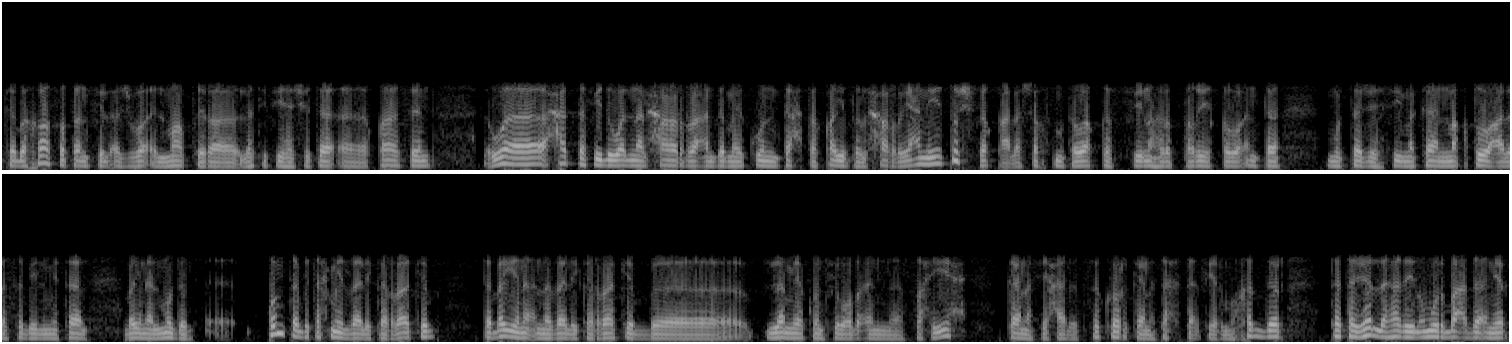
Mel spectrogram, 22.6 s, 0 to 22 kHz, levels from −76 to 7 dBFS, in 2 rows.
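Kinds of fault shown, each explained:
Dialogic VOX ADPCM: The speech has been squeezed into a 4-bit adaptive differential code, leaving nothing above 3 kHz, which fits a 6,000-sample-per-second telephony rate. Heavy quantisation grit rides along with each syllable, giving the voice a rough, hissy edge throughout.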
